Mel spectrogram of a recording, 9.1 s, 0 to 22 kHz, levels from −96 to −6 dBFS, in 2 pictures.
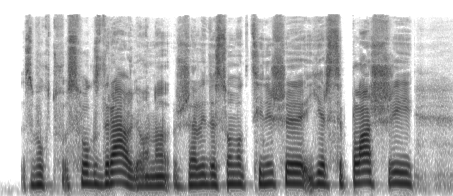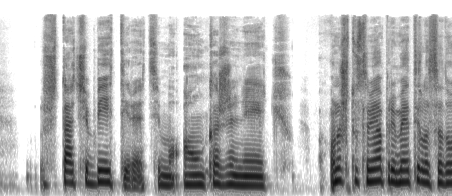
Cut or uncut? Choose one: uncut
